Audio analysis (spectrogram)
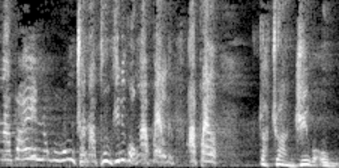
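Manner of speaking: put-on preacher teasing boy going on a date in ash rain; mock dialogue. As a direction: tease the lovesick boy. Preacher vs young lover dialogue.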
